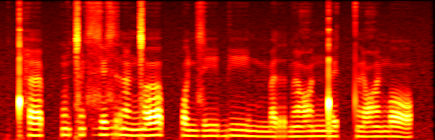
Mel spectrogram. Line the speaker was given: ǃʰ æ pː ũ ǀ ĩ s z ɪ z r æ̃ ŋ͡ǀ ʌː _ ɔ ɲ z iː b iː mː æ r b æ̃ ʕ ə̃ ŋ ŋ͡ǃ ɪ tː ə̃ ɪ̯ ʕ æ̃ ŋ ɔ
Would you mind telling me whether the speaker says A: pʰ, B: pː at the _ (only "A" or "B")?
B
